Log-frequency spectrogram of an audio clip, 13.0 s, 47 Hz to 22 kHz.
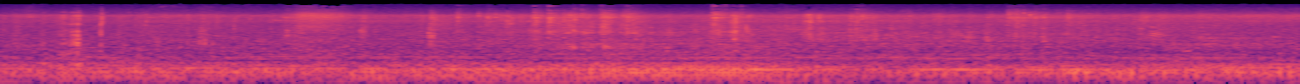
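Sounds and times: small engine idling: 0.1 - 13.0.

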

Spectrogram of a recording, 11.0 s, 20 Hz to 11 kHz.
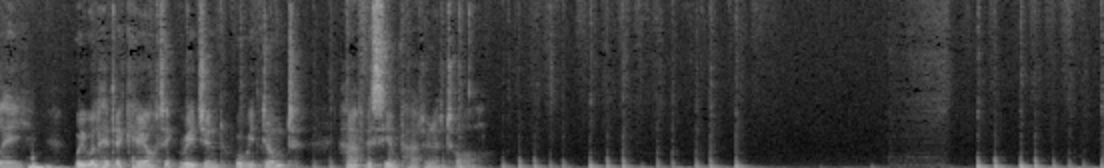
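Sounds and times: marker tapping on paper: 1.3 - 7.6, 9.8 - 11.0.

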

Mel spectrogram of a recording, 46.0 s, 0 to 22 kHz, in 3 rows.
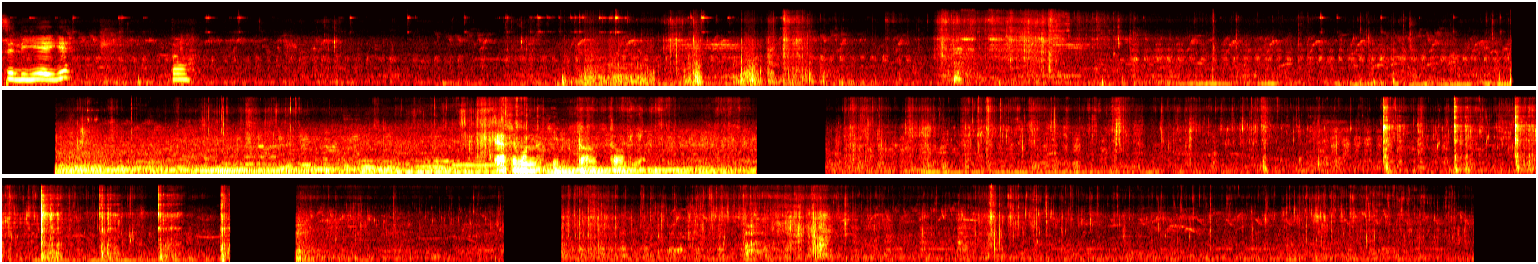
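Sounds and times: trowel scraping gravelly soil: 9.3 - 11.0, 23.7 - 32.6, 36.3 - 41.3
hose water splashing on soil: 23.7 - 28.5, 29.2 - 32.0, 36.3 - 39.3, 40.2 - 45.4.

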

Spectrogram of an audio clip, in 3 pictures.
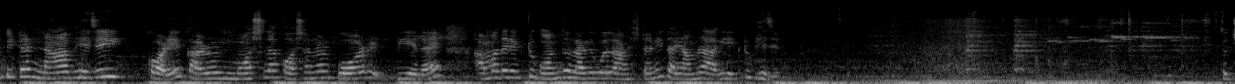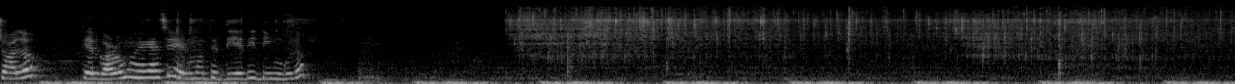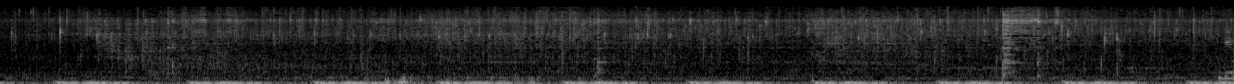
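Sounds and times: food sizzling in hot oil: 17.4 - 37.0.

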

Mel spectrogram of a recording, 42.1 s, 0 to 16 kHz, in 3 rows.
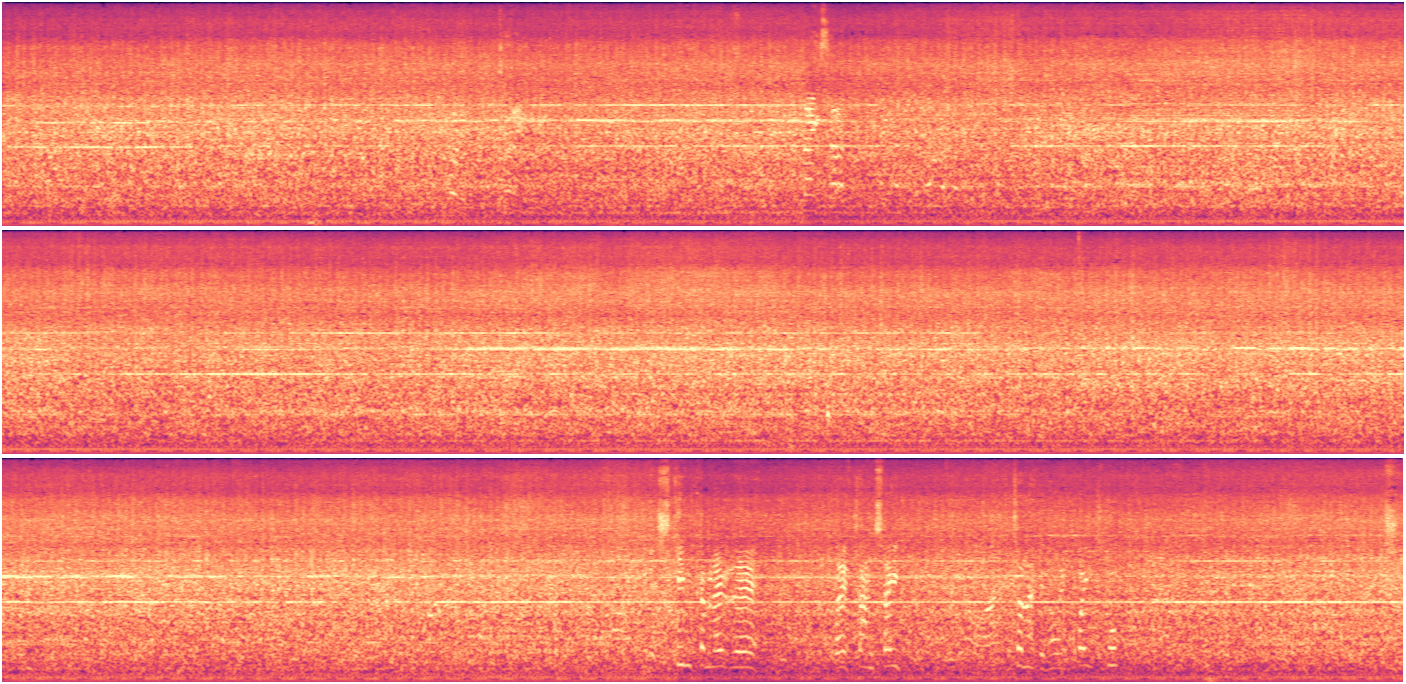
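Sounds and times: diesel engine throbbing: 0.0 - 42.0
thin steady whine: 0.0 - 42.0.

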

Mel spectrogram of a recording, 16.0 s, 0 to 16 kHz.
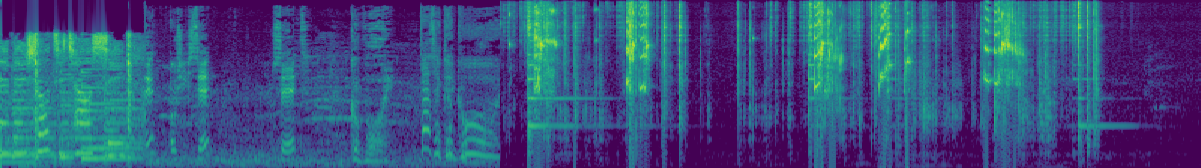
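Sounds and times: bird chirping squeakily: 6.7 - 9.1, 9.8 - 14.7
plastic peg clattering in metal pot: 6.7 - 14.8.

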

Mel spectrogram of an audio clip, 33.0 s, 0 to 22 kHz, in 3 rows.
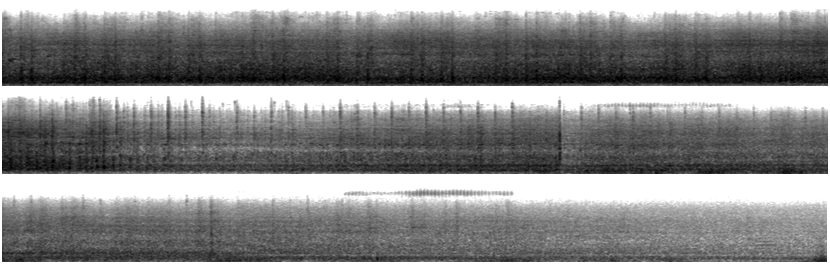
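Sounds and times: train wheels clattering over rail joints: 0.0 - 28.5.

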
